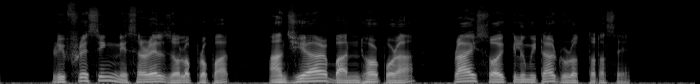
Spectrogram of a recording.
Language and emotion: Assamese, neutral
